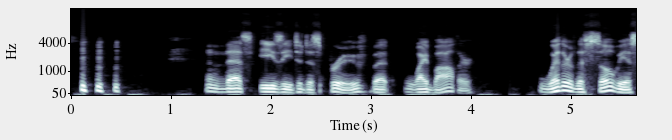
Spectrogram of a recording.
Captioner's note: chuckles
